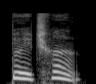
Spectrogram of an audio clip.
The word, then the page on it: 对称: duì chèn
